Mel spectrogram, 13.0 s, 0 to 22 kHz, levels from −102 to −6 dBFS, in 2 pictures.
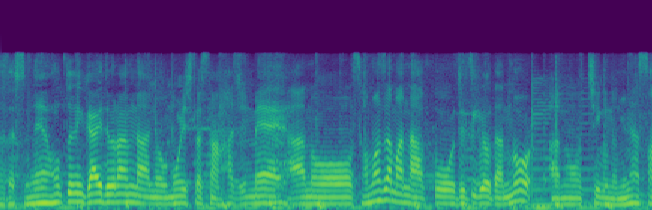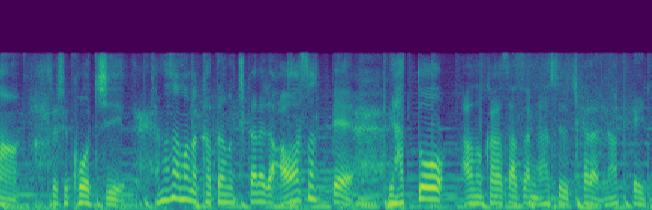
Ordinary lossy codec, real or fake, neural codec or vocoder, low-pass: none; fake; codec, 16 kHz, 2 kbps, X-Codec, HuBERT features, trained on balanced general audio; none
